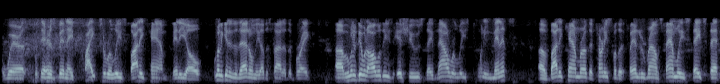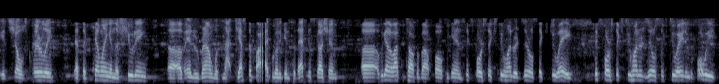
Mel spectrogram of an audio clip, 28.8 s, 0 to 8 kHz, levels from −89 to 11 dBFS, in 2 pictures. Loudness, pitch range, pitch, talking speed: -26 LUFS, 125-155 Hz, 135 Hz, 190 wpm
